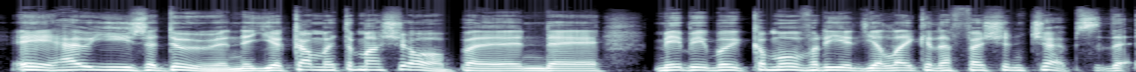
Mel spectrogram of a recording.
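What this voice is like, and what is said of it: Put-on Italian Glaswegian accent. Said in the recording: “they speak Glasgow accents, but they have Italian Glasgow accents”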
